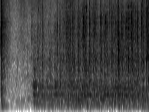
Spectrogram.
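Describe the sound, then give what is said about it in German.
A sewing machine runs a straight stitch while a bag is sewn. After a quiet half second, a steady, rapid mechanical whirr and needle chatter starts and continues evenly to the end. “Und ich nähe das jetzt erst einmal, wie gesagt, mit dem Gradstich fest.”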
